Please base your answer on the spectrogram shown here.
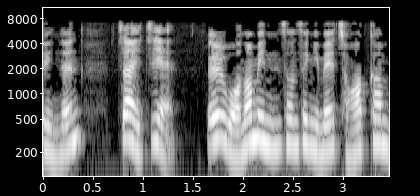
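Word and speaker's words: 再见: 두 번째 음절을 찌엔이라고 일성으로 발음하면 안 되겠죠. 물론 중국인들이 대충 알아들을 수는 있겠지만 그래도 정확한 발음은 찌엔, 사성입니다. 그래서 어떻게 발음하라고요? 네, 짜이지엔 이렇게 절도 있게 발음해 주세요.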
